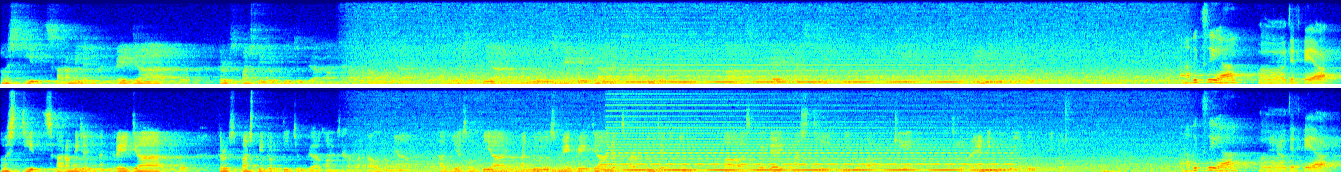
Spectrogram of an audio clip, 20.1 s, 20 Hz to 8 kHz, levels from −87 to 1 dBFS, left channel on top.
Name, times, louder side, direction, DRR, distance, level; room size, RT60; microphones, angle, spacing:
voice 1, 0.0-6.2 6.6-10.4 10.9-13.8 14.3-16.0 16.5-16.7 19.0-19.3, right 3 dB, 85° right, 5 dB, 0.7 m, -28 dB
sound 1, 5.0-18.0, left 3 dB, 55° left, 0.9 m, -32 dB
sound 2, 9.1-15.3, right 4 dB, 55° right, 0.4 m, -27 dB
voice 2, 17.7-19.9, left 2 dB, 15° left, 7 dB, 0.3 m, -24 dB
10.0 x 5.7 x 5.3 m, 2.6 s
head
